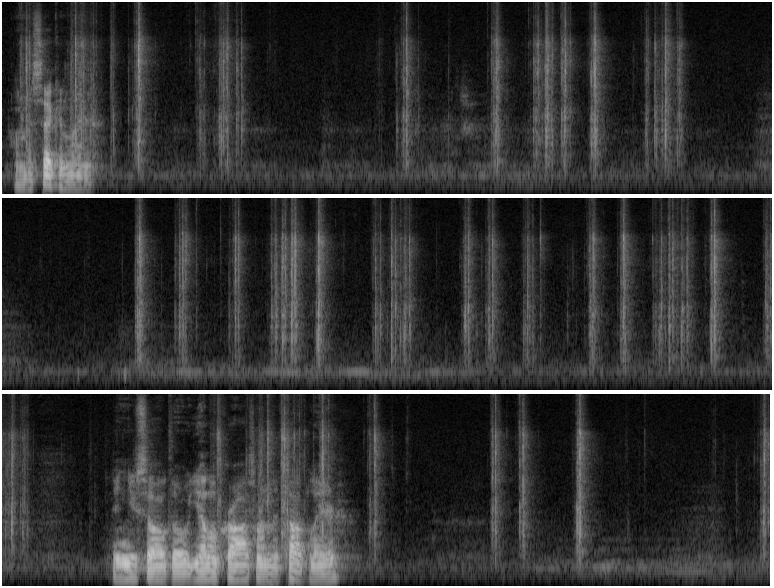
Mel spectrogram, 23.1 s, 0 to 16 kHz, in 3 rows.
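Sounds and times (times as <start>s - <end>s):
puzzle cube clacking turns: 0.2s - 2.8s, 3.7s - 4.2s, 4.8s - 6.9s, 8.9s - 16.4s, 17.5s - 19.5s, 20.2s - 21.9s, 22.7s - 23.0s.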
